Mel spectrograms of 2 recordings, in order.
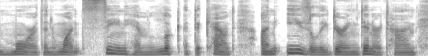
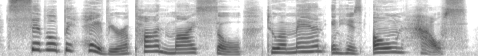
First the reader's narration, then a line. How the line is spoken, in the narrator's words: said Percival savagely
